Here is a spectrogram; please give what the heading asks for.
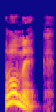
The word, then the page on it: ohmic: British English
